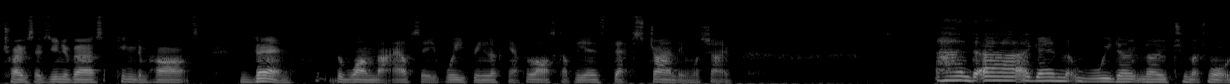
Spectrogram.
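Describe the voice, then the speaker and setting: A man's voice: fairly low pitch, vocal fry, fairly bright tone. A man giving casual video game commentary, thinking aloud in a hesitant, rambling way. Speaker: video game show presenter.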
